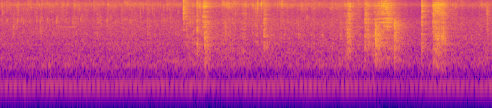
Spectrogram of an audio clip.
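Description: Stainless steel ladle stirring and scraping a thick simmering gravy in a metal kadai, over a steady sizzle. Several short scrapes and clinks of the ladle against the pan come in the second half.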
